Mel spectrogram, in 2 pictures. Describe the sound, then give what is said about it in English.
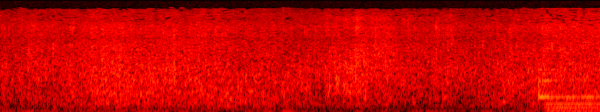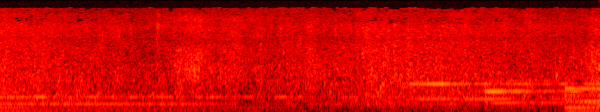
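Continuous splashing and gurgling water against a sailboat cutting through a gentle swell at the center of a lake, with a steady wash of wind and surf as a gentle breeze fills the sails; partway through, a low tonal hum or creak rises and lingers beneath the water. “The splash and gurgle of the water as the boat cuts through the gentle swell.”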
